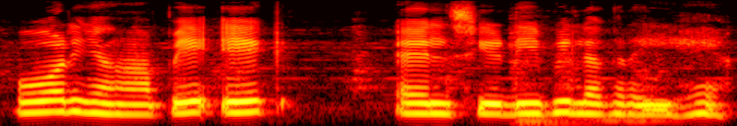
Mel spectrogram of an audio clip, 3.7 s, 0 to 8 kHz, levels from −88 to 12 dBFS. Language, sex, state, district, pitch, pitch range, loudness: Hindi, female, Uttar Pradesh, Saharanpur, 205 Hz, 200-225 Hz, -16 LUFS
